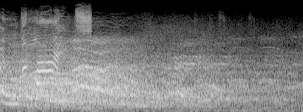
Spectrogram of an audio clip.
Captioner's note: murmuring and protesting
